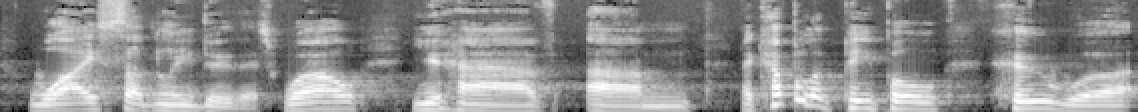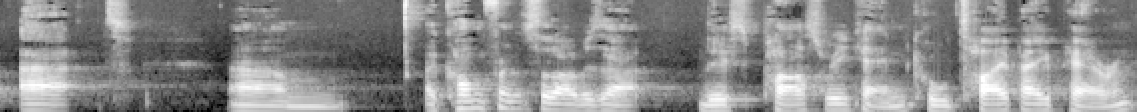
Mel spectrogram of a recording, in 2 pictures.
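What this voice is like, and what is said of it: Texan accent. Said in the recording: “they were teasing me because of my accent, as you can tell. I'm from Texas.”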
